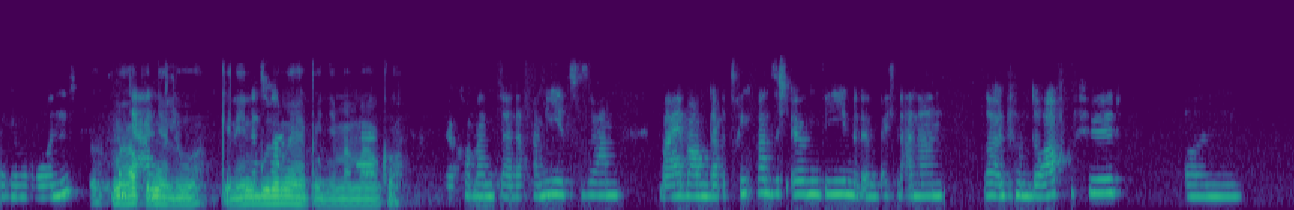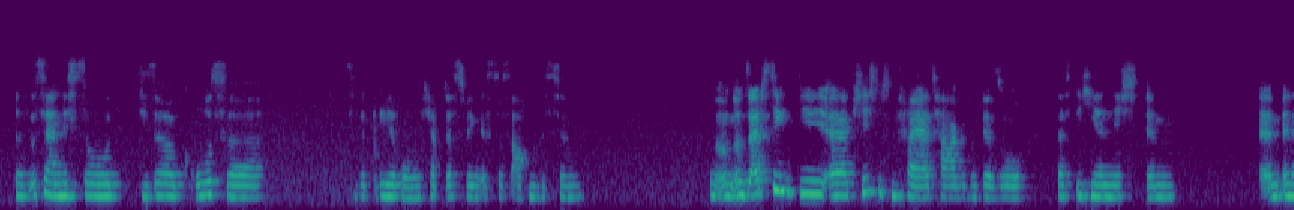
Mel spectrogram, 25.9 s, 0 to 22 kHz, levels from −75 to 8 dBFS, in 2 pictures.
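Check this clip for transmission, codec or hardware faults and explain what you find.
Two faults stand out: two stretches of speech suppressed in double talk, then a call bitrate drop.

From 1.38 to 3.80 s and again from 4.02 to 4.52 s, the speech sinks in chunks by as much as about 35 dB. The likely cause is an echo canceller that couldn't separate the talker from loudspeaker echo during simultaneous speech, and so turned both down. Packet loss would sound clipped or robotic. Here the level is pushed down whole.

From 4.97 to 11.27 s the speech turns rough and watery. It stays at its coarsest for about 5.8 s before clearing. This fits the Opus encoder being told to spend far fewer bits, roughly from 32 kbps down to about 9 kbps, after the bandwidth estimate fell. The steady 8 kHz ceiling of the call path runs through the whole clip. This stretch differs because the texture degrades while the loudness holds, which also separates it from the double-talk dips.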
